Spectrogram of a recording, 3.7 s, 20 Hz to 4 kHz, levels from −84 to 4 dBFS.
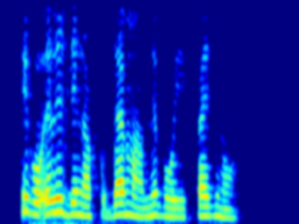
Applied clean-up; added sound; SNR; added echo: neural mask model DeepFilterNet 3.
